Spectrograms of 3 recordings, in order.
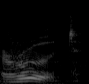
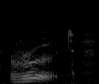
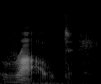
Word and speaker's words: route: In the pronunciation, you only have a long U, so you say route, route. But you can also say route.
